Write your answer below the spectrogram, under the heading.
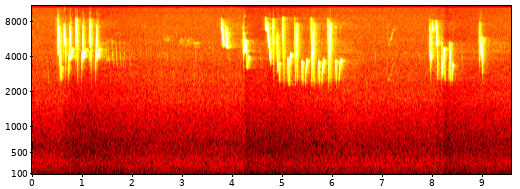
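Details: Cetti's warbler song: sudden, explosive bursts of loud, ringing staccato notes, each about a second long, with short pauses between phrases; a bird often sings once from cover in dense vegetation near water.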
